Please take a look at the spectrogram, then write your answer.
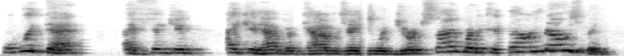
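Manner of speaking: normal talking voice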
